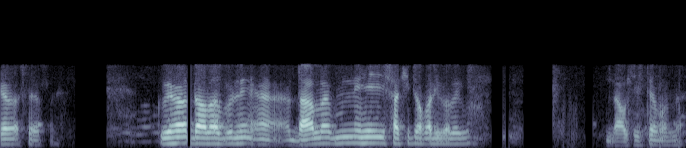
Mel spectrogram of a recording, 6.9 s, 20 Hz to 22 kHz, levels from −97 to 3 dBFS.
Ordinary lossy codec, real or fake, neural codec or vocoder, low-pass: none; real; none; 3.6 kHz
